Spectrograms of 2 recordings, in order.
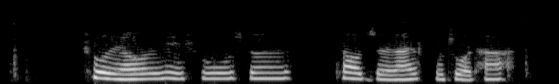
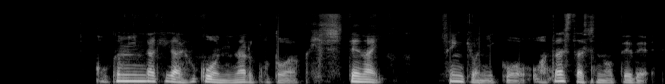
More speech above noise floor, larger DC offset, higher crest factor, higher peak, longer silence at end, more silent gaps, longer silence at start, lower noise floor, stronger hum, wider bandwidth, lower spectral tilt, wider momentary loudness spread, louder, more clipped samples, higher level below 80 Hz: first, 65 dB vs 48 dB; neither; about the same, 16 dB vs 20 dB; about the same, -2 dBFS vs -4 dBFS; first, 0.5 s vs 0.2 s; neither; about the same, 0.85 s vs 0.95 s; first, -82 dBFS vs -72 dBFS; neither; second, 5 kHz vs 11.5 kHz; first, -9.5 dB/octave vs -7.5 dB/octave; about the same, 10 LU vs 11 LU; first, -18 LUFS vs -25 LUFS; neither; second, -72 dBFS vs -46 dBFS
